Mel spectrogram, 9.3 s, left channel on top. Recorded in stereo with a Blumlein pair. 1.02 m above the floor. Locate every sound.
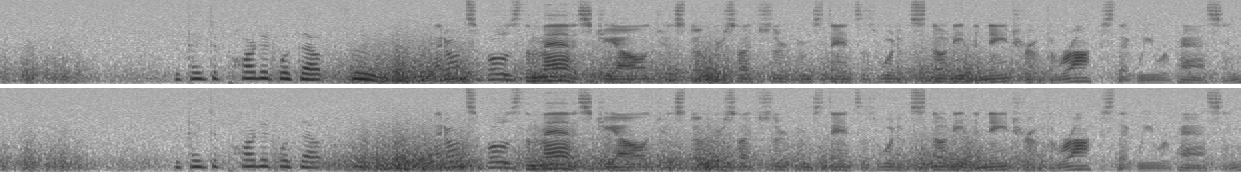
1.3 s a woman speaking: 5° left; by 3.1 s 45° left
3.2 s a man speaking: 5° left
